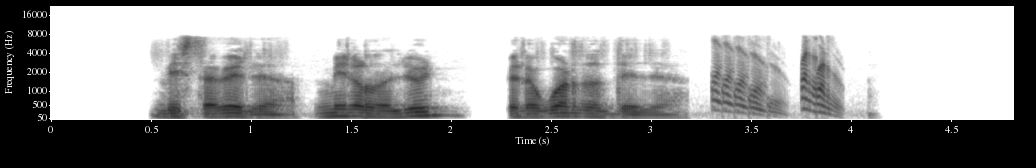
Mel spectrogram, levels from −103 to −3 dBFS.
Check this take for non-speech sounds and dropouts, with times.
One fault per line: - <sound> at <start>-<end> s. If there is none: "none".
- chirp at 3.3-4.0 s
